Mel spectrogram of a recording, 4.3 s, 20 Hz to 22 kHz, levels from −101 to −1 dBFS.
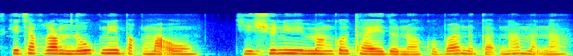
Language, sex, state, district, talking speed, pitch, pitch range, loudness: Garo, female, Meghalaya, South Garo Hills, 110 wpm, 205 Hz, 190-225 Hz, -19 LUFS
